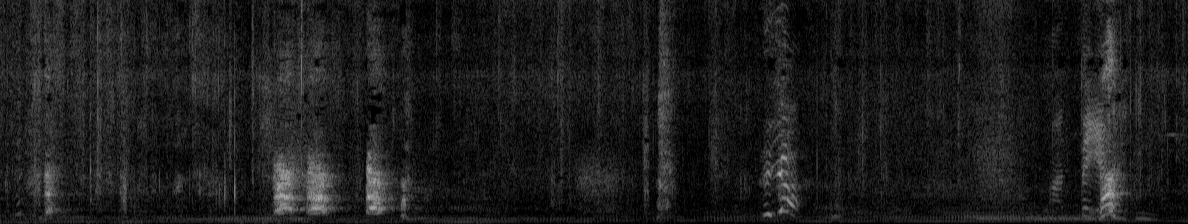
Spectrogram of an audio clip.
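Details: Nine puppies facing a large water buffalo in a training session in West Sumatra, Indonesia; scattered sharp barks and yelps over a low steady hum, with people speaking in the background.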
